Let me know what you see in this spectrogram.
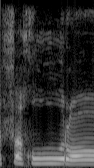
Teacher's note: وقفی صورت میں نون قدنی ختم ہو جائے گی اور اس کو ایک الف برابر کھینچ کے وقف کریں گے فخور، کیونکہ یہ الف مدہ ہے، الف سے پہلے زبر، اس لیے اس کو وقفی صورت میں کھینچ کے پڑھیں گے.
